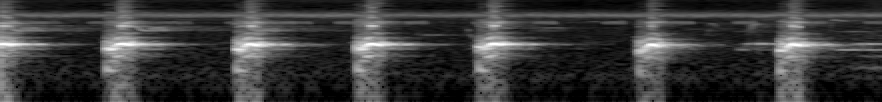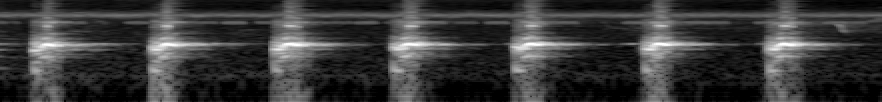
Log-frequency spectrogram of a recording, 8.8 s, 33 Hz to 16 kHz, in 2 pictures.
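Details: Repeated loud honks from a female white-breasted waterhen, fourteen evenly spaced harsh notes about 0.6 seconds apart, over a steady high-pitched background hiss.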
